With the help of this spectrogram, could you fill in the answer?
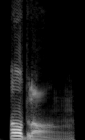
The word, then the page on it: oblong: British English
